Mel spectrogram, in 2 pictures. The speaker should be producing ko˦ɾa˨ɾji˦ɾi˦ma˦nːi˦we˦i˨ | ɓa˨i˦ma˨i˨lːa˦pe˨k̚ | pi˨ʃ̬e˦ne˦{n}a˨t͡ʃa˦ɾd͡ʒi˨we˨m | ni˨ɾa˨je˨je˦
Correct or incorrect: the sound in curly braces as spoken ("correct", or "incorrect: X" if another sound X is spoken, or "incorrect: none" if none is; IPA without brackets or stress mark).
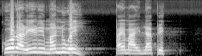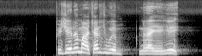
incorrect: m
